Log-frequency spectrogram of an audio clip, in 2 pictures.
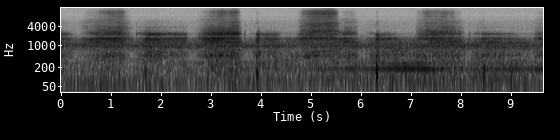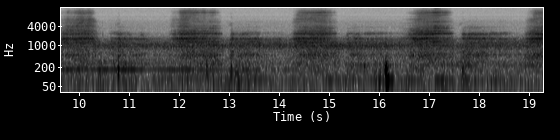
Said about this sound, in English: Trying not to leave all the air out and the breathe out. Fill the lungs up.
